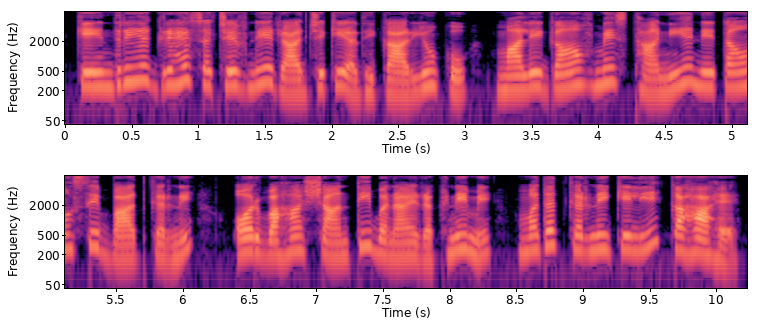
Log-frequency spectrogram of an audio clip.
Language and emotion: Hindi, neutral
